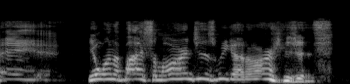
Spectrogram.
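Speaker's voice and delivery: put-on acted drunk voice. Retelling what drunk men said to a ship's officer: imitating drunk men talking. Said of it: "they're drunk off their ass, and they're going".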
